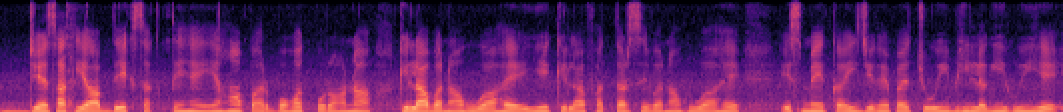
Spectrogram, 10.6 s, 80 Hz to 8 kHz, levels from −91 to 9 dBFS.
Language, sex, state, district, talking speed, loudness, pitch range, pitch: Hindi, female, Maharashtra, Sindhudurg, 170 wpm, -19 LUFS, 205-220 Hz, 210 Hz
